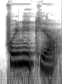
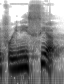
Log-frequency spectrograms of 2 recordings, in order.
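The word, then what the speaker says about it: Phoenicia: മാസിഡോ എന്ന് ഇംഗ്ലീഷിൽ വായിക്കും ഫോയ്നീക്കിയ പി എച്ച് ഓ ഇ എൻ ഐ സി ഐ എ ഫോയിനീസിയ എന്ന് ഇംഗ്ലീഷിൽ വായിക്കുന്നുണ്ട് സെലൂക്കിയ എസ് ഇ എൽ യു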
